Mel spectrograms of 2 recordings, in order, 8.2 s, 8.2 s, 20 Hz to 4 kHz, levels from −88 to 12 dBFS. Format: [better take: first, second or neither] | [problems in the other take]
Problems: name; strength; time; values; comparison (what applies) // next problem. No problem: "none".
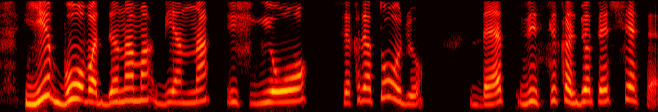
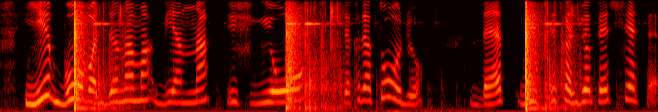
first | background sound (Shatter); 1 dB above the speech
